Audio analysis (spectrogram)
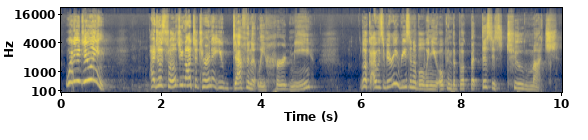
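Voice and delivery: loud, high outburst, then fast scolding; exasperated book character. Acted. Book character to reader who turned the page, exasperated. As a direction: explode at the disobedient reader, then rein it in.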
